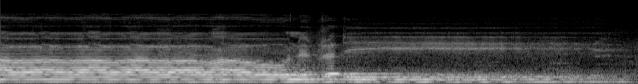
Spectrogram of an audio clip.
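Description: A man chanting through a microphone and loudspeakers, holding one long wavering note that breaks off about three seconds in. The hall's echo of it then fades away under a faint steady high tone.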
